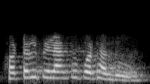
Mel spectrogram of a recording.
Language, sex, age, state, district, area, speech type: Odia, female, 45-60, Odisha, Sambalpur, rural, conversation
